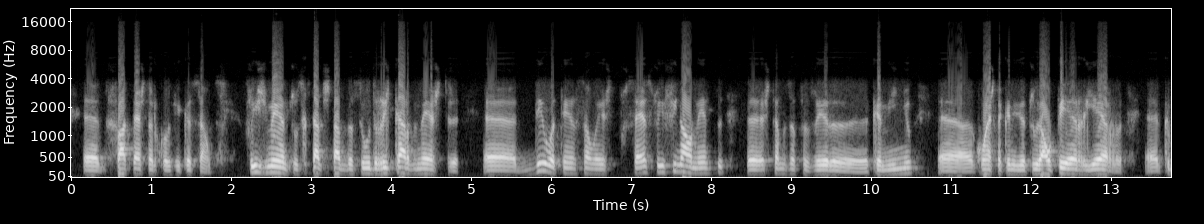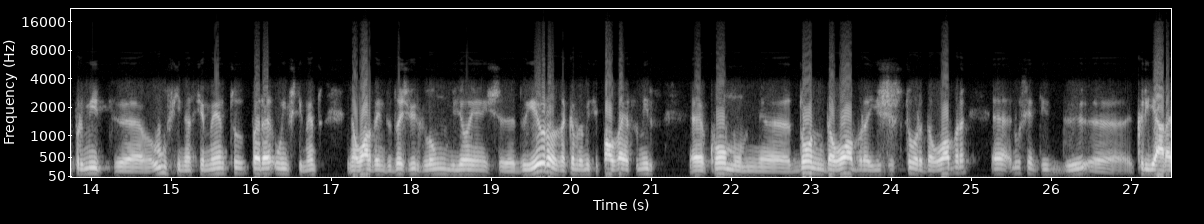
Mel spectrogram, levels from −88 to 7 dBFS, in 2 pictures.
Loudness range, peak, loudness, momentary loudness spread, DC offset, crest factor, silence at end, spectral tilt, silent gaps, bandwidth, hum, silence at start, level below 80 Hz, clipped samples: 3 LU; 0 dBFS; -12 LUFS; 10 LU; under 0.1%; 12 dB; 0 s; -7 dB/octave; none; 9.2 kHz; none; 0.15 s; -52 dBFS; 0.5%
